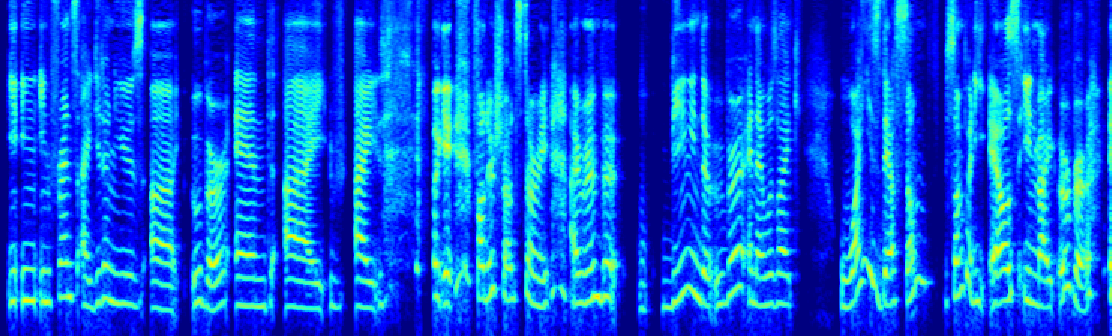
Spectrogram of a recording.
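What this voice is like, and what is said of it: French accent. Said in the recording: “with my accent, he recognized, oh, she's French”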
